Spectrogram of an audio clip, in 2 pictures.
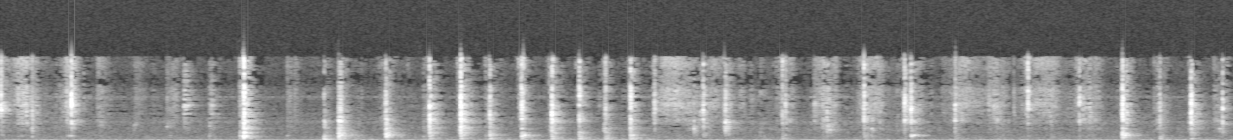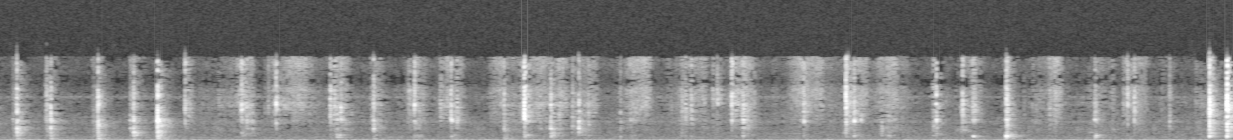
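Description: A utensil clicking against a plastic bowl while a dry brown-sugar spice rub is stirred: a quick run of small taps for several seconds, thinning out to occasional ones later on.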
